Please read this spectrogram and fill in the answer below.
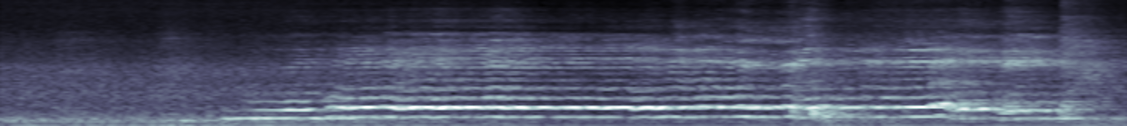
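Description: Voices chanting in long held notes, coming in about a second and a half in, the pitch stepping down a couple of times near the end before fading out.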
